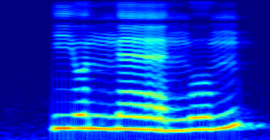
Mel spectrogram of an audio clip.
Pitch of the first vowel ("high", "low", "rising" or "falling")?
low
